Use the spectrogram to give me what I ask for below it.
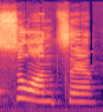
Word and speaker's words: сонце: на звук у слово сонце на скільки складів ділиться слово сонце на два склади А на який звук падає наголос на звук о вірно Прочитайте складову таблицю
